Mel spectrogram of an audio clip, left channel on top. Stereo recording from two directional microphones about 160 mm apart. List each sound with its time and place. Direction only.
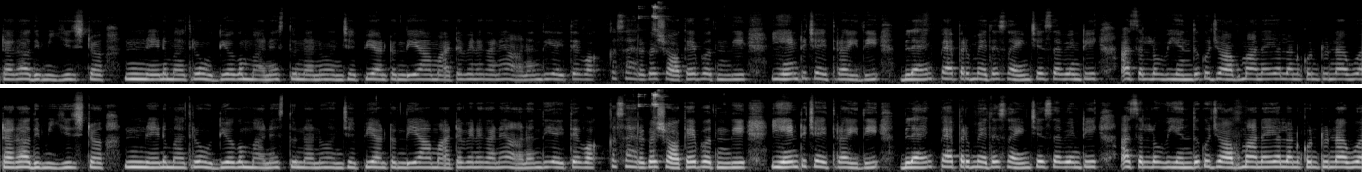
0.0 s speech: 55° right (ahead or behind); by 4.3 s 35° right (ahead or behind)
5.2 s speech: 45° right (ahead or behind)
12.5 s speech: 50° right (ahead or behind)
